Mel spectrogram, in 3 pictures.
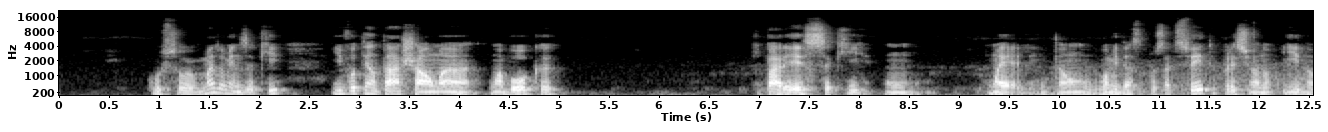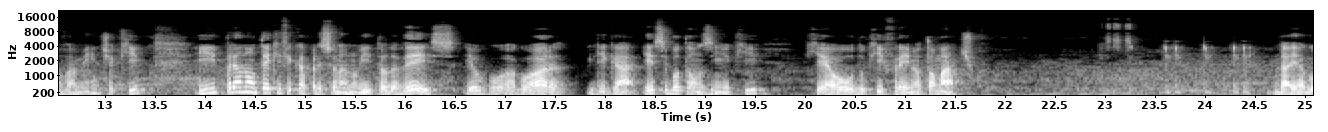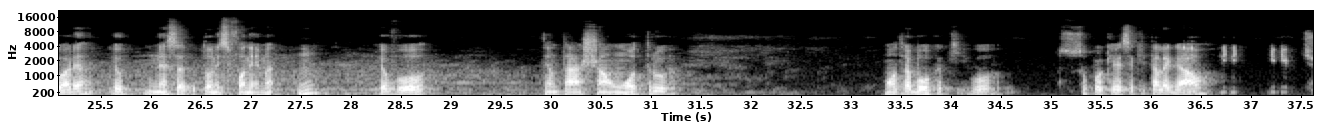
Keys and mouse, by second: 0.9 Right, 2.6-6.7 drag, 11.8 i, 19.6 click, 22.8-24.4 drag, 28.5-32.2 drag, 36.2-37.6 drag.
